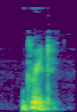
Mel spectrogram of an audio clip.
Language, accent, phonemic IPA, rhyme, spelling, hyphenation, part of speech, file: English, Southern England, /ɡɹɪd/, -ɪd, grid, grid, noun / verb, LL-Q1860 (eng)-grid.wav
- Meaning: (noun) 1. A rectangular array of squares or rectangles of equal size, such as in a crossword puzzle 2. A tiling of the plane with regular polygons; a honeycomb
